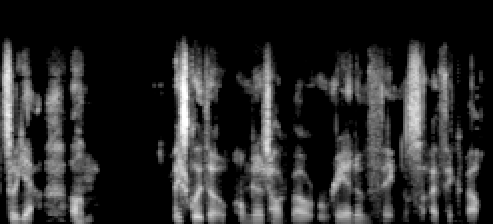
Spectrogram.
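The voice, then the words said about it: Quiet, tired, soft-spoken voice. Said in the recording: “I'm talking very quietly. It's meant for me to talk louder. ... I'm probably gonna talk louder than this. ... I'm really tired”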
